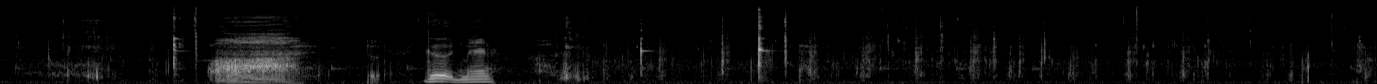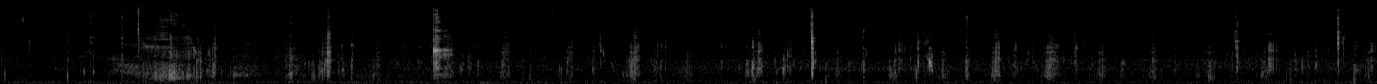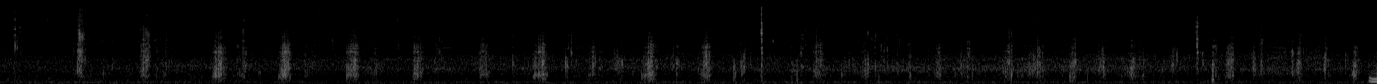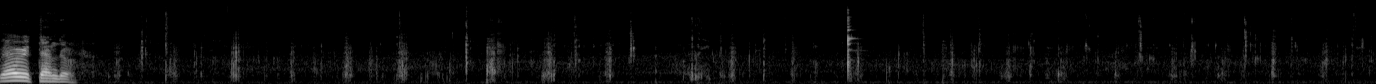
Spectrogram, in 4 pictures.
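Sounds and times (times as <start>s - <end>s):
person chewing: 0.1s - 3.9s, 5.3s - 41.2s, 42.2s - 55.0s
metal spoon clinking on bowl: 49.8s - 50.0s.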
